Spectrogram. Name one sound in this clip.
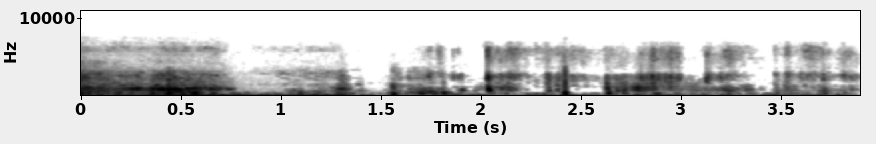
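Footsteps crunch through dry grass.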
